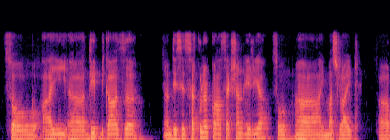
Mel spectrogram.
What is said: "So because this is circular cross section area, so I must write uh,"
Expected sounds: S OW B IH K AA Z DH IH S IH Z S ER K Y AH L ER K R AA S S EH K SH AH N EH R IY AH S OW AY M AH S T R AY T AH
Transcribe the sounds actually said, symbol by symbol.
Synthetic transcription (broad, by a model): S OW B IH K AA Z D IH S IH Z S ER K Y AH L ER K AA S S EH K SH AH N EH R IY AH S OW AY M AH S T R AY T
